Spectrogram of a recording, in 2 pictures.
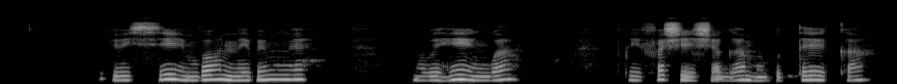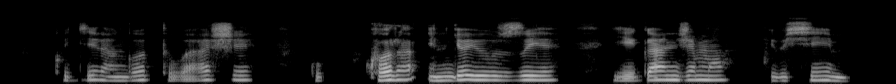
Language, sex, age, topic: Kinyarwanda, female, 25-35, agriculture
